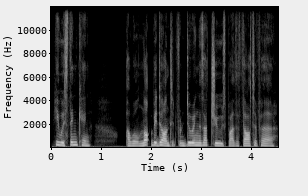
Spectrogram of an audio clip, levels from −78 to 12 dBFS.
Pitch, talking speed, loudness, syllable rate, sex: 185 Hz, 235 wpm, -17 LUFS, 5.6 syllables/s, female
